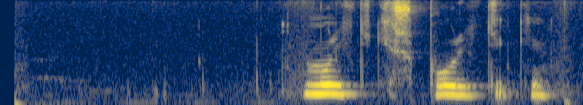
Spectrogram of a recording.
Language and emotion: Russian, neutral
